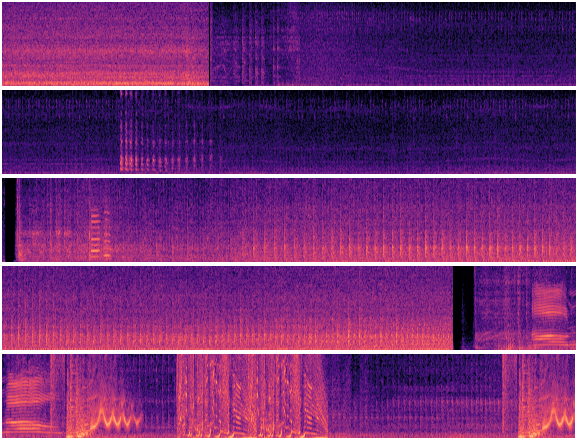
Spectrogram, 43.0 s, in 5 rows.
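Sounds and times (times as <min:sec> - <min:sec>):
vehicle engine chugging: 0:05.4 - 0:17.3, 0:18.3 - 0:32.6, 0:35.4 - 0:43.0.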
